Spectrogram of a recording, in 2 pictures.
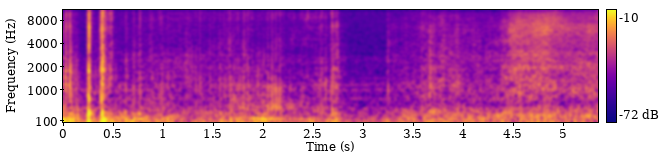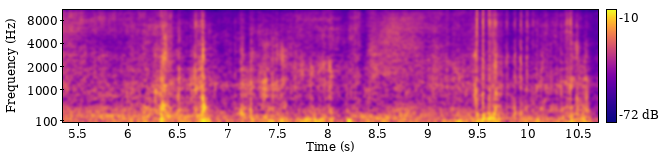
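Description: Long nails scratch along the ridged snake-scale texture of a soft, hollow iridescent faux leather makeup bag held from below. The result is a steady, crinkly scraping rasp with low body and occasional brighter sharp ticks.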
